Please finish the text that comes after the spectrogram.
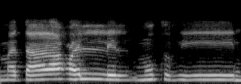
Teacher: कलकला भी करेंगे, लाइट कलकला, और कॉफ की आवाज थिक भी निकालेंगे इधर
